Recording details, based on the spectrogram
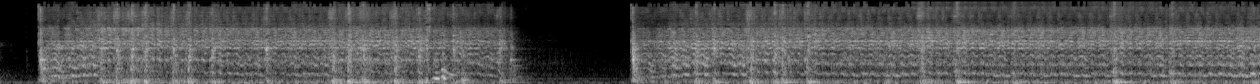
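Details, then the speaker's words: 1965 Ford Thunderbird under rebuild, first start attempts, oil pressure gauge not moving: cranking catches and coughs in uneven bursts, dies, cranks again and stutters without settling. Owner plans a timing light to set ignition timing. "Okay. Well, we got it to cough and sputter and stutter and fat a little bit."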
